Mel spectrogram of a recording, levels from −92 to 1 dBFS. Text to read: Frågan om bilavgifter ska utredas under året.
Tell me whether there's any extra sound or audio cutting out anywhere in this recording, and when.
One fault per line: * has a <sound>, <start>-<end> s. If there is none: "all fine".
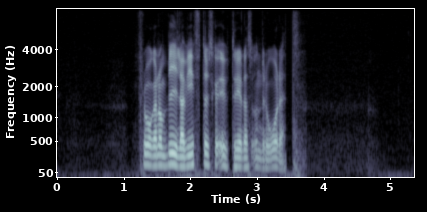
all fine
